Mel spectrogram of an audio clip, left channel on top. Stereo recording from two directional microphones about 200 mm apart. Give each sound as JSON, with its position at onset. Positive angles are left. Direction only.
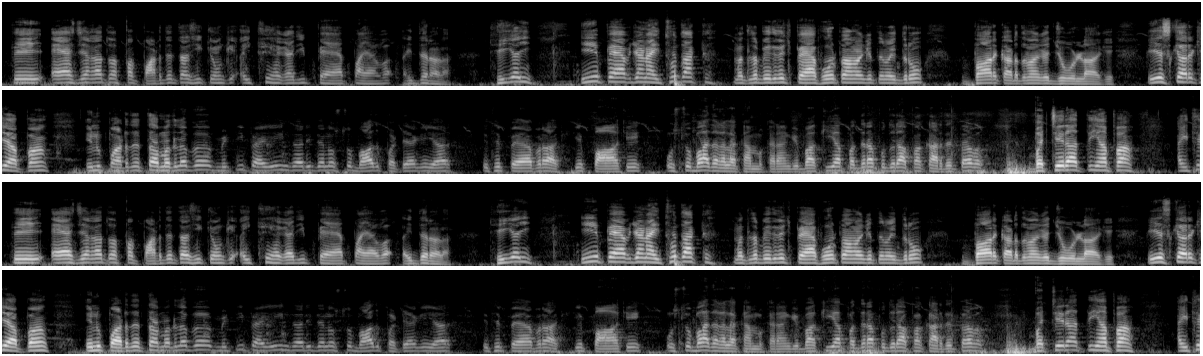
{"t": 0.1, "sound": "speech", "side_deg": -5}
{"t": 5.0, "sound": "speech", "side_deg": 15}
{"t": 13.7, "sound": "speech", "side_deg": 25}
{"t": 22.3, "sound": "speech", "side_deg": 50}
{"t": 22.5, "sound": "speech", "side_deg": 25}
{"t": 22.8, "sound": "speech", "side_deg": 5}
